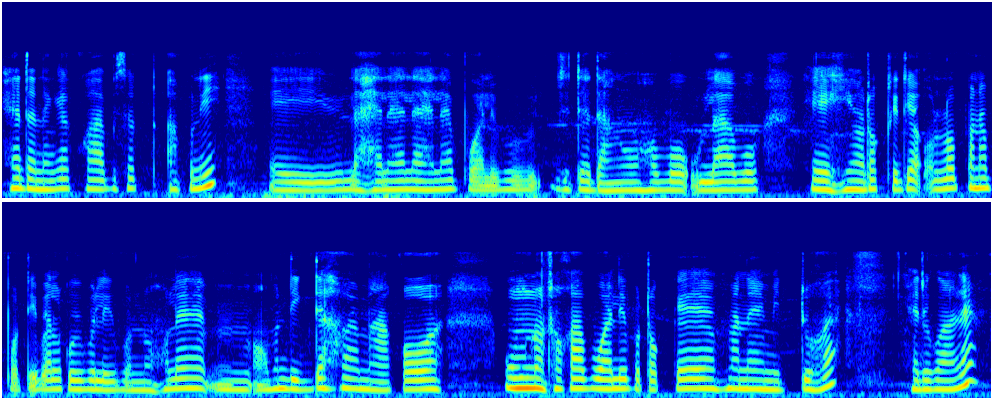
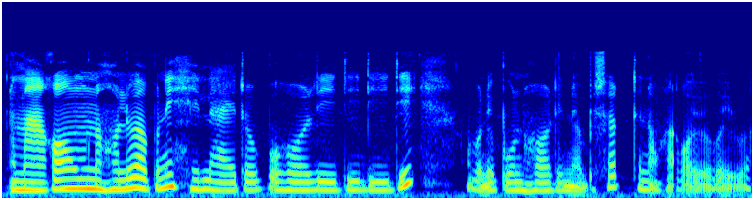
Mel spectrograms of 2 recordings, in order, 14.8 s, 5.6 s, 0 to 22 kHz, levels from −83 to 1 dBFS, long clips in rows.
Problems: none marked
